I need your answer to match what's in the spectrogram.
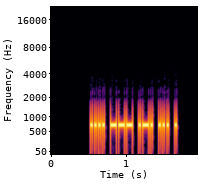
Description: Morse code, heard as a keyed tone, about 44 wpm, 700 Hz. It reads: HORSE
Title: Top 300 Words 45wpm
